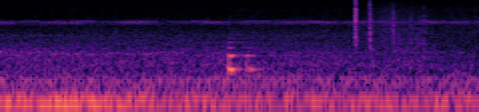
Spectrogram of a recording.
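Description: A prompt pops up with a soft chime.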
